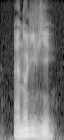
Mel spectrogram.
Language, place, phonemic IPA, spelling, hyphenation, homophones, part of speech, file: French, Paris, /ɔ.li.vje/, olivier, o‧li‧vier, oliviers, noun, Fr-olivier.ogg
- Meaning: olive tree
